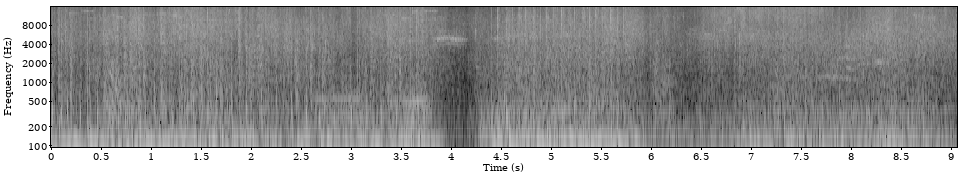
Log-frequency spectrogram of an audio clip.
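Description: Gunfire rattles rapidly in a game battle.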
